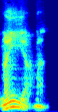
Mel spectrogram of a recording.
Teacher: Jadi kalau may ya'mal maka dia menjadi huruf yang kedua, yaitu ya, bukan nun. Jadi nunnya itu diganti ke ya. Jadi seakan-akan satu ya bertasydid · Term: idgham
